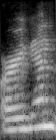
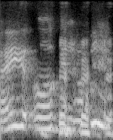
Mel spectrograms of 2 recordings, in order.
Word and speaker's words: Organon: So as you mentioned before, well, I mentioned before, you currently work at Oregon. I think that's how you say it. Organon. There we go, Organon.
